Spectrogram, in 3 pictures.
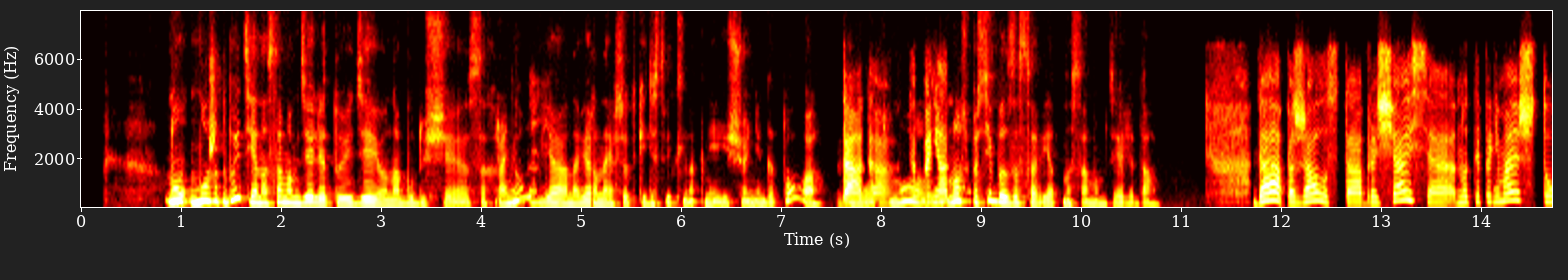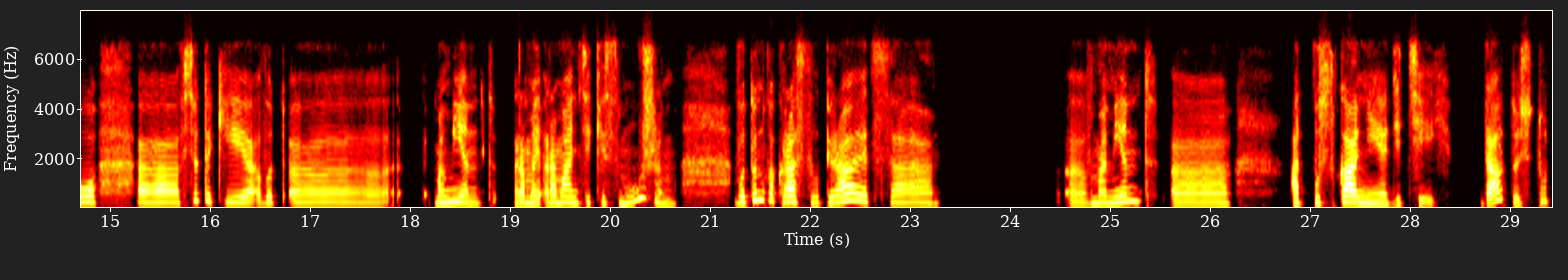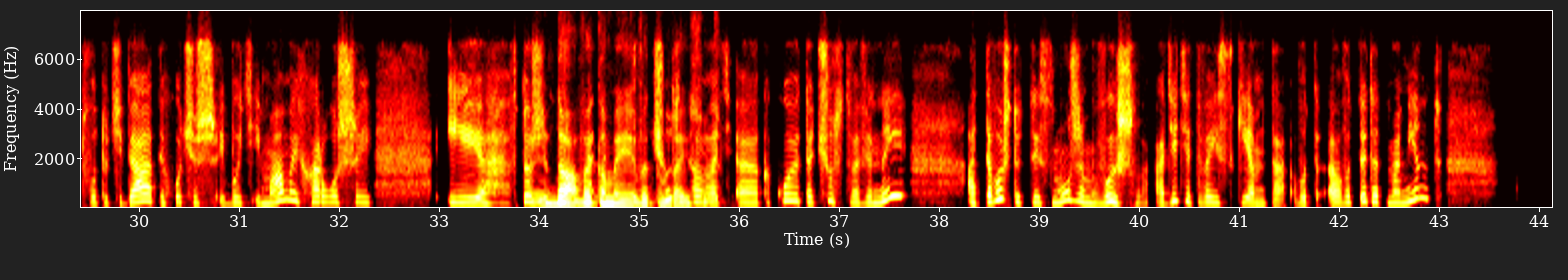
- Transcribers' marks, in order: tapping
- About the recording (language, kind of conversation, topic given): Russian, advice, Как перестать застревать в старых семейных ролях, которые мешают отношениям?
